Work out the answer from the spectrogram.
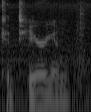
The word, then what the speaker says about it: caterium: can now be constructed Criterium scanning unlocked oh that's how they say it caterium oh that's how that thing says it had a real yeah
